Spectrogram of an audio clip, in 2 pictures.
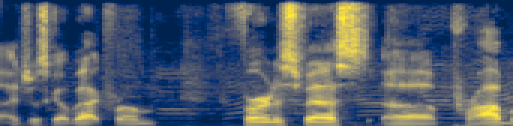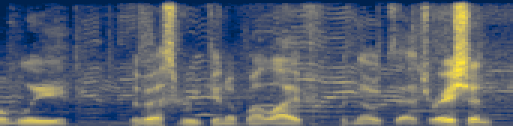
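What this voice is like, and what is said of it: Hoarse, nearly lost voice. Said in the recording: “As you can tell, my voice is completely gone.”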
